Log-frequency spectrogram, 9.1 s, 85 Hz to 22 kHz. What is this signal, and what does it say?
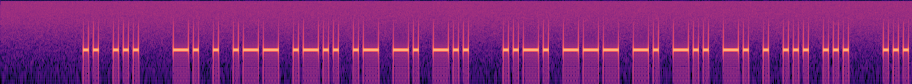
Morse code, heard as a keyed tone, machine-sent, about 24 wpm, 820 Hz. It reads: IS NEWLAND FONDNESS …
